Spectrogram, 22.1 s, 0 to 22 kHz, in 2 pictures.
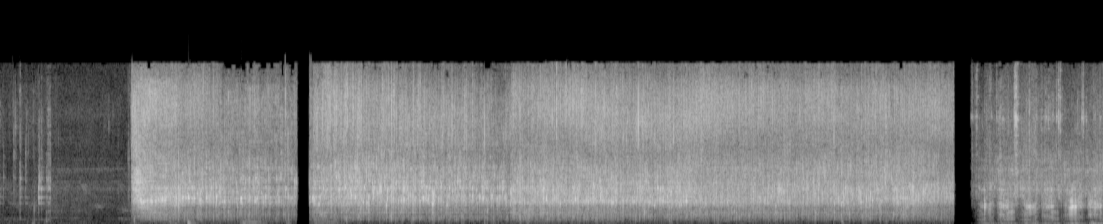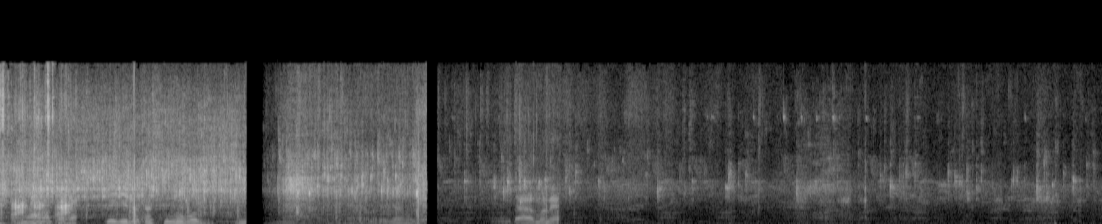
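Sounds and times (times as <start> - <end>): fish sizzling in hot oil: 1.3 - 9.6, 11.4 - 17.4.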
